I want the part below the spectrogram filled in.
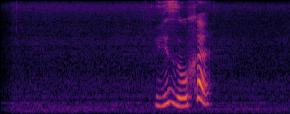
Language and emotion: Russian, positive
